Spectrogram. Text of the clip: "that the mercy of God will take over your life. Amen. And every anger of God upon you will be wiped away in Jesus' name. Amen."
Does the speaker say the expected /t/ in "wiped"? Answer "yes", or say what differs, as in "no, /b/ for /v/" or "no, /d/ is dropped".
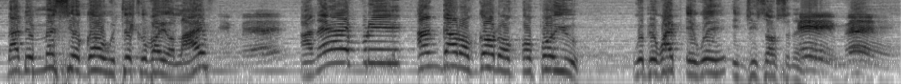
yes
